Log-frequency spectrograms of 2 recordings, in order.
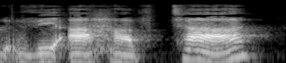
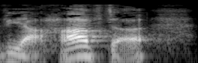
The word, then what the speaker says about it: V'ahavta: By the way, the note, the word V'ahavta must be pronounced with a stress on the final syllable, because that makes it a future tense word, meaning you will love as a commandment. If you pronounce it V'ahavta, as I mistakenly did at the beginning, it becomes incorrectly a past tense verb, and you loved God, which is not the meaning of this section.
